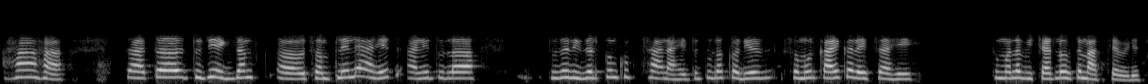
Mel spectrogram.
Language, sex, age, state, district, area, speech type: Marathi, female, 18-30, Maharashtra, Akola, rural, conversation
